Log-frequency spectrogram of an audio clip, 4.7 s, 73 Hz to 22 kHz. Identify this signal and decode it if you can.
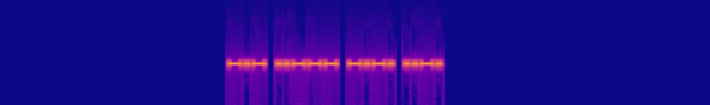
Morse code, heard as a keyed tone, about 42 wpm, 700 Hz. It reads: K2CF
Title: USA Call Signs - 4 Characters - 45wpm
